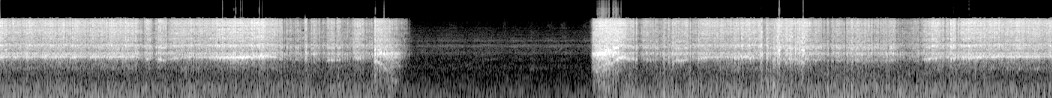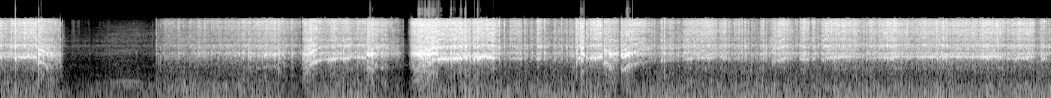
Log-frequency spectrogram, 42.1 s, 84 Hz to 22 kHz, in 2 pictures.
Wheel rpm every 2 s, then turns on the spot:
230, 230, 220, 160, 0, 20, 200, 220, 220, 230, 200, 20, 80, 110, 100, 210, 180, 220, 220, 230, 220.
22-24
